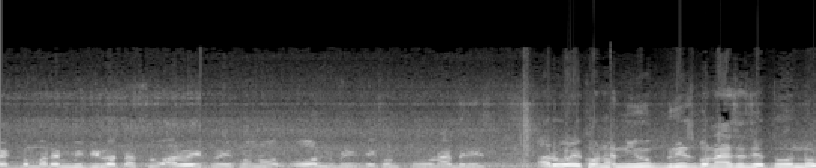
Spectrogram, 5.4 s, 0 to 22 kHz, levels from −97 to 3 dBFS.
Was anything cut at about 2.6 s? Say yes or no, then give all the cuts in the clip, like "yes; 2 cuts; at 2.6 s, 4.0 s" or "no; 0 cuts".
no; 2 cuts; at 1.4 s, 4.0 s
